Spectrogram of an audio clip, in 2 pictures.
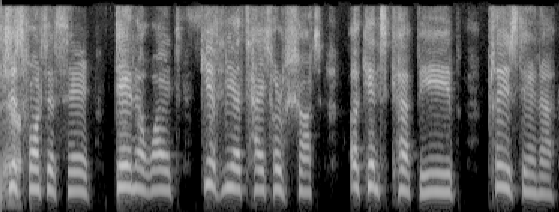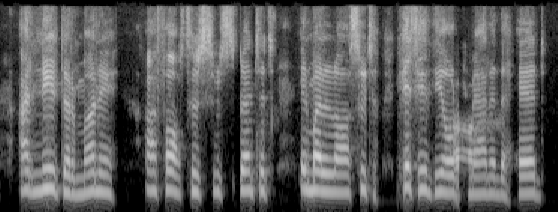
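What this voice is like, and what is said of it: Irish accent impression of another person. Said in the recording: “my Conor McGregor impression ... culturally appropriate the Irish”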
